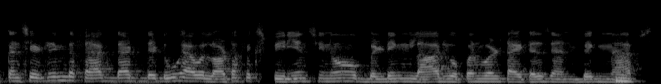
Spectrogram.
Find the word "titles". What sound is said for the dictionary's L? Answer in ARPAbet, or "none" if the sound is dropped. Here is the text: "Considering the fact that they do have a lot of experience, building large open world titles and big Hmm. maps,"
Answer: L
